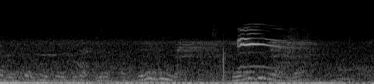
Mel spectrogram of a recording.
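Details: A stray cat on the street lets out one brief, bright rising meow amid overlapping human speech and a steady low engine-like hum.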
